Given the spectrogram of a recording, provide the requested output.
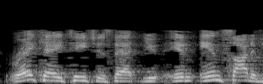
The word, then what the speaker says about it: Reiki: It's spelled R-E-I-K-I, but it's pronounced Reiki.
